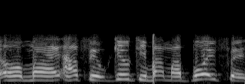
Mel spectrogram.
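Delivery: put-on crying voice, words said through weeping. Retelling a woman's words, imitating her crying and screaming. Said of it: "and started crying and screaming".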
